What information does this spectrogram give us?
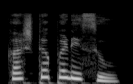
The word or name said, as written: ಕಷ್ಟಪಡಿಸು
